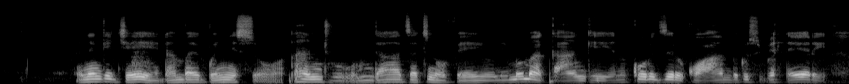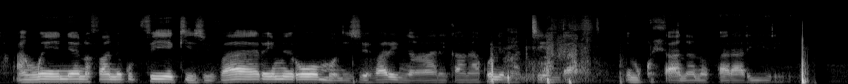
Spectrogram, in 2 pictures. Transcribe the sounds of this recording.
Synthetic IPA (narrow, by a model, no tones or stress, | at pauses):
aneŋɡe̞d͡ʒeiɦeɗambaeɡʱweɲiso̰antʰumundad͡zatino̞vʱejonemumaɡʱaŋɡejano̞kuɾud͡zirikuɦambikuʐiɓeɮe̞ɾi | amweniano̞fanekup͡fikiʐivaɾemiɾo̞mo̞neʐivaɾiɲaɾikanakune̞matʰe̞nda | emukuɬa̰naːno̞paɾariːri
